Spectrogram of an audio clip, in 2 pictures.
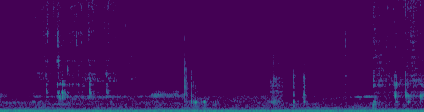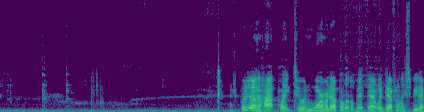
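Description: Liquid fizzes and crackles softly in a glass container.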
